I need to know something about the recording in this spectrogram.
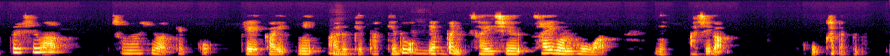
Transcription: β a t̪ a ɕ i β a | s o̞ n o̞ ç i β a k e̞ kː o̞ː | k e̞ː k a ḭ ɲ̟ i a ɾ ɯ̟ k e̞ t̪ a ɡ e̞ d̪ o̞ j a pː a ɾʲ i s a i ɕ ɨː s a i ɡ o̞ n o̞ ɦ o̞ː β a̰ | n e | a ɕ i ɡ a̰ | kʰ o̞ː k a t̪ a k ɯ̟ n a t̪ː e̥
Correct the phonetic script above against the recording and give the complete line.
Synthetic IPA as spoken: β a t̪ a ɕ i β a | s o̞ n o̞ ç i β a k e̞ kː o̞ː | k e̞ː k a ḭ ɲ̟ i a ɾ ɯ̟ k e̞ t̪ a k e̞ d̪ o̞ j a pː a ɾʲ i s a i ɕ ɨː s a i ɡ o̞ n o̞ ɦ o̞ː β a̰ | n e | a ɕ i ɡ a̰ | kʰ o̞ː k a t̪ a k ɯ̟ n a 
